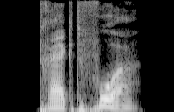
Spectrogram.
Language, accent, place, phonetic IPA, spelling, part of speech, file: German, Germany, Berlin, [ˌtʁɛːkt ˈfoːɐ̯], trägt vor, verb, De-trägt vor.ogg
- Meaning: third-person singular present of vortragen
